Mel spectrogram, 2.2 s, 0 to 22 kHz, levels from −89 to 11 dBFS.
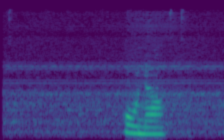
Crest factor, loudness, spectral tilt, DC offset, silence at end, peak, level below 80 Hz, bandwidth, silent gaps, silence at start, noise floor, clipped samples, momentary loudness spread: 18 dB; -33 LUFS; -6.5 dB/octave; under 0.1%; 0.05 s; -18 dBFS; -78 dBFS; 16.5 kHz; none; 0.1 s; -55 dBFS; under 0.1%; 22 LU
